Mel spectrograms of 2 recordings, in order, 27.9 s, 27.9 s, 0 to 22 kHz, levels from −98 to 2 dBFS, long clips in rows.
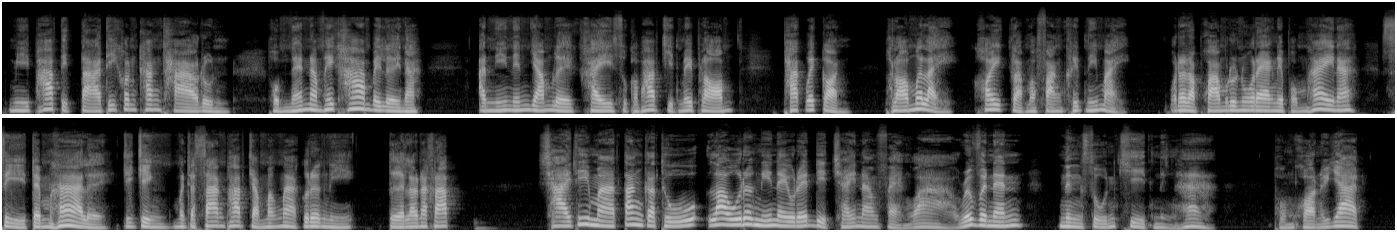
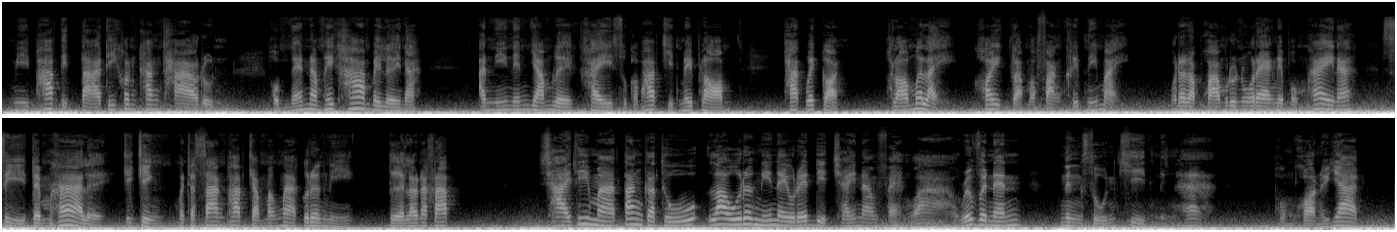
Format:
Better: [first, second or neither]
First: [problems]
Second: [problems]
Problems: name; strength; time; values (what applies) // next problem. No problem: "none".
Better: first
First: none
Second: low rumble; noticeable; throughout; 10 dB below the speech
